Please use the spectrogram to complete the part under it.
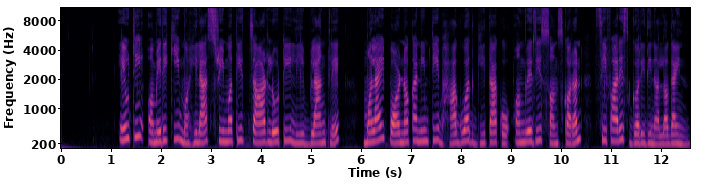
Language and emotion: Nepali, neutral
